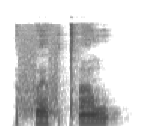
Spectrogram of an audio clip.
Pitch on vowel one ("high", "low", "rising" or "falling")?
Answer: low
